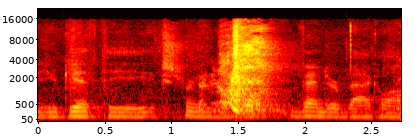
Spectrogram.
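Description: A single sharp sneeze bursts out in a council meeting room partway through, cutting across someone speaking steadily at a microphone.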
